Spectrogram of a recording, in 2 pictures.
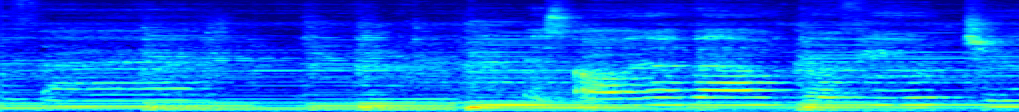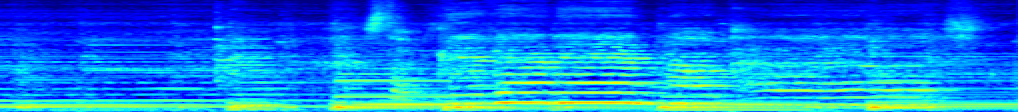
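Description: A woman singing to her own strummed acoustic guitar in the lively echo of a small toilet room, her voice loudest about seven seconds in.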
